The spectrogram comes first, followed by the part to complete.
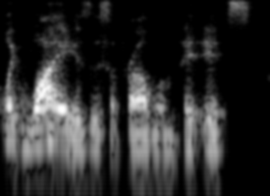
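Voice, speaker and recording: Low-voiced man, halting casual chat. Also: little pitch movement. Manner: halting, searching for words. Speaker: podcast co-host.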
